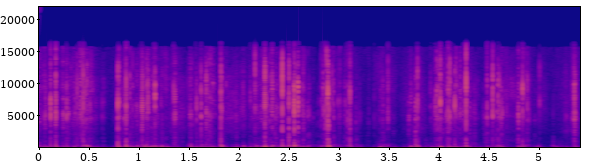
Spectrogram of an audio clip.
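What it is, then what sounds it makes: Mesh scrub sponge scratched with nails. Long acrylic nails scratch across a small pink scrub sponge with a sparkly glitter mesh surface. The result is a steady run of short, dry, crinkly scratching and crunching strokes, with most of the weight in the low range and quick bright flicks on each stroke.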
